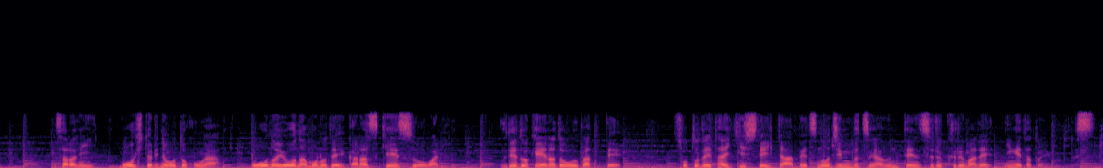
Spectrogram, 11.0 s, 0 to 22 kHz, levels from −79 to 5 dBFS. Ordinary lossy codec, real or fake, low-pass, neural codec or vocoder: Opus, 64 kbps; real; 7.2 kHz; none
